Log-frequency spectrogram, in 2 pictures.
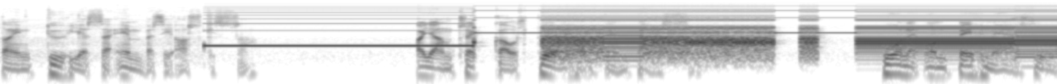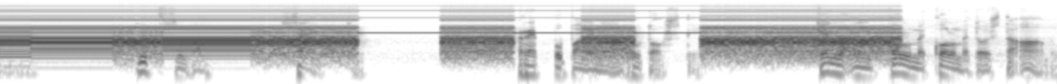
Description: ZX Spectrum tape loading, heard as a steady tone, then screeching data.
